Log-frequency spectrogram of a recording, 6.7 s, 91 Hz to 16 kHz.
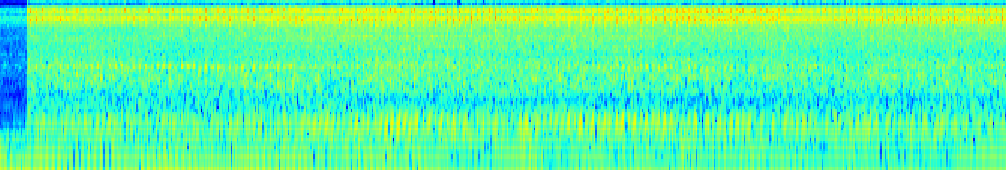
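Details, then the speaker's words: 2007 Audi A4 2.0 FSI, 141K miles, after engine rebuild for low oil pressure: steady, even idle dropping below 1000 rpm, slightly high, no misfiring or stumble; normal idle, no check engine lights. "no more misfiring it's dropping down below a thousand rpm still a little bit higher revving than i'm used to but that's something that can be easily fixed"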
